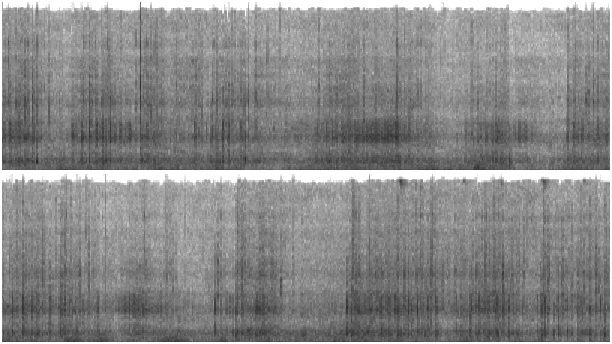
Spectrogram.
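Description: Mountain bike running fast down a dirt trail: wind buffets the camera microphone over the tyres rolling on loose dirt, and the bike rattles over the bumps.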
